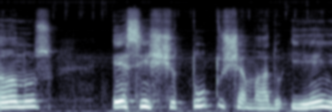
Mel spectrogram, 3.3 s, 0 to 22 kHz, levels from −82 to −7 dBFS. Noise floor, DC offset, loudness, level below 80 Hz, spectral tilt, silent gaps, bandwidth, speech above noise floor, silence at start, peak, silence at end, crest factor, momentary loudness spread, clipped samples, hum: -50 dBFS; under 0.1%; -16 LUFS; -50 dBFS; -4.5 dB/octave; none; 16 kHz; 35 dB; 0 s; -2 dBFS; 0 s; 14 dB; 10 LU; under 0.1%; none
